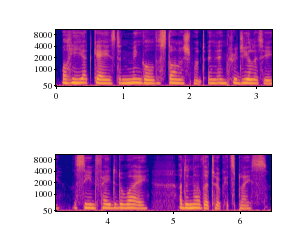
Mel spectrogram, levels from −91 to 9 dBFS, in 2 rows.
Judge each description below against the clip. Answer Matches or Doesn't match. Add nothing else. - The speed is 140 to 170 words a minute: Matches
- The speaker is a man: Doesn't match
